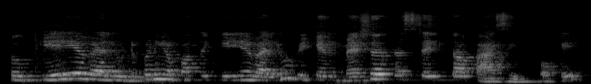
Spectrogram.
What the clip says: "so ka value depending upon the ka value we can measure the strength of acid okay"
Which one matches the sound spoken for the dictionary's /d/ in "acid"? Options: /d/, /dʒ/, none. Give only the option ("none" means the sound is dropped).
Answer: none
